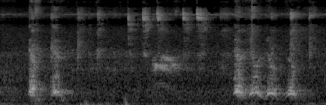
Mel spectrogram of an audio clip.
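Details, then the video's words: Pug barking at televised dogs he treats as intruders in his territory; short harsh barks in a rapid, uneven series, a pause with a brief higher tonal sound, then four quick barks in a row. "Pug vs pug & other dogs"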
